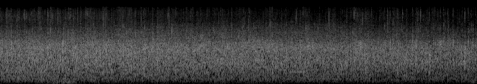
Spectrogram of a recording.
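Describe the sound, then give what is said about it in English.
An audience applauds during a church meeting with steady, dense clapping that holds at an even level for about five seconds, with no clear voices over it. “Come on, let's put our hands together and say amen.”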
